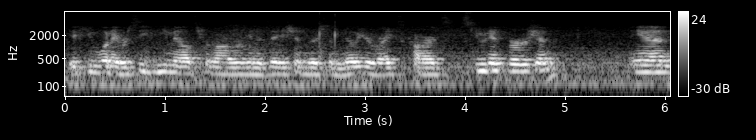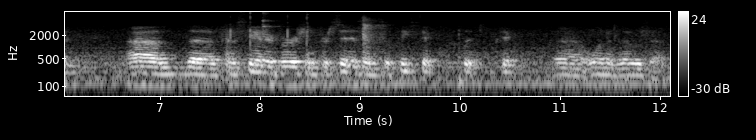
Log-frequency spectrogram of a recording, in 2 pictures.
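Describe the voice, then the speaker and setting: Halting earnest man in an echoey room. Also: fairly low pitch, steady tone. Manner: halting, many fillers and restarts, earnest. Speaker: civil liberties group representative. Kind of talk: panel moderation remarks. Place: event room at a community panel. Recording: echoey, distant, noisy.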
